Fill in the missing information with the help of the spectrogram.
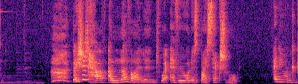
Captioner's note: gasp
